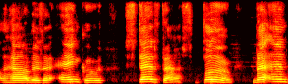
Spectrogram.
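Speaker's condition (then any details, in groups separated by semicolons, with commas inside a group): Cerebral palsy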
